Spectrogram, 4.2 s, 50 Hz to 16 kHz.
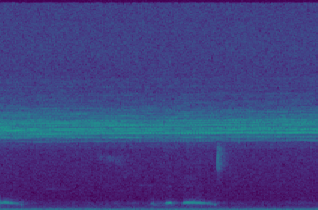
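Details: Spotted dove recorded in Vietnam, 24 July 2019, while fighting over food: a short low coo at the start, then a rising-falling two-part coo phrase, set against a constant low hum and a faint high whine.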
